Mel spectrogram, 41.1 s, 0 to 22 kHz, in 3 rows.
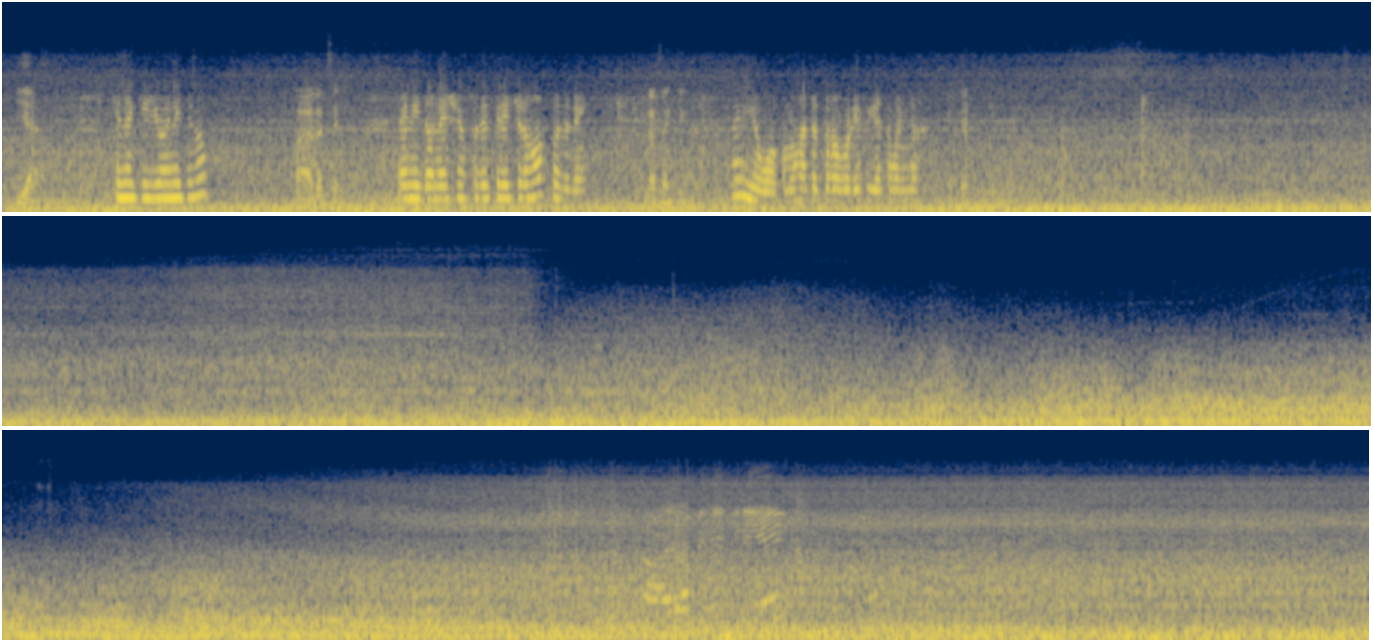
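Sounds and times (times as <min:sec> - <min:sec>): car engine rumble: 0:00.0 - 0:07.7, 0:09.0 - 0:41.0
road noise inside car: 0:09.4 - 0:23.5, 0:26.6 - 0:41.0.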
